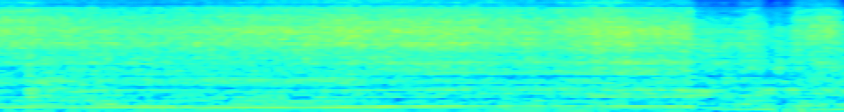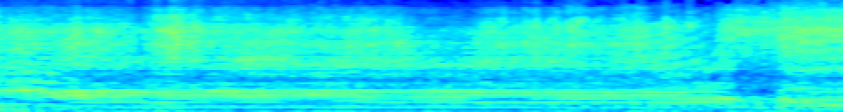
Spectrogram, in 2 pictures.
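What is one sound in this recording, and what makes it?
An engine roars and revs loudly.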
